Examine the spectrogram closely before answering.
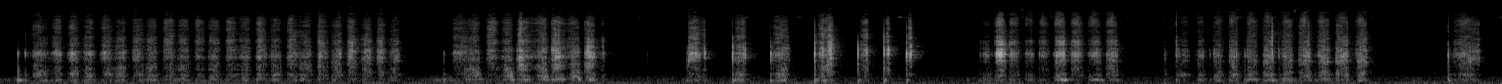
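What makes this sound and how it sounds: A stick of white chalk held in the fingertips scribbles across a small children's chalkboard, a black painted board in a red wooden frame lying on a white table. Quick repeated strokes make a dry, bright rasping scratch, coming in bursts of rapid back-and-forth strokes separated by short pauses.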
